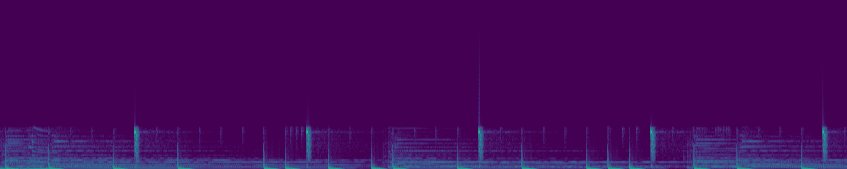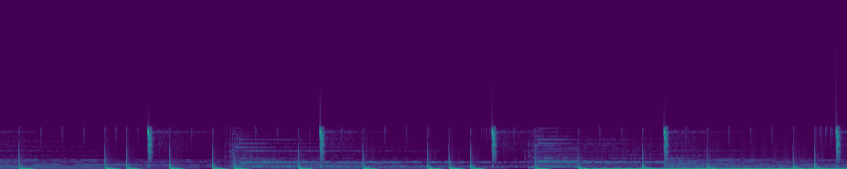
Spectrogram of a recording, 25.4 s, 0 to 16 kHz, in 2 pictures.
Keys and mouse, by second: 1.8-4.5 drag, 5.7-9.4 drag, 11.6 click, 14.2-16.3 drag, 16.7 click, 17.8-19.0 drag, 19.7 click, 22.0 ctrl+b, 23.1 click, 24.4 ctrl+b.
